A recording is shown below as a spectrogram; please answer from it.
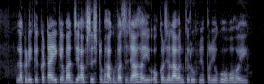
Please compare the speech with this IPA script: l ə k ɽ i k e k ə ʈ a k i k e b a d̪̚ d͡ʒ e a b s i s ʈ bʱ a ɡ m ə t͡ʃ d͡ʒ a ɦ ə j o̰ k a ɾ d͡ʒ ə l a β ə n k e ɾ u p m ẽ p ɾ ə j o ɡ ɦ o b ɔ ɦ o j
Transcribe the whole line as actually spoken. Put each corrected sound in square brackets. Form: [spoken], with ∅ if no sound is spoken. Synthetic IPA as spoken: l ə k ɽ i k e k ə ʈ a [∅] i k e b a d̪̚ d͡ʒ e [ə] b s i s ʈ bʱ a ɡ [b] ə t͡ʃ d͡ʒ a ɦ ə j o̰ k [ə] ɾ d͡ʒ ə l a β ə n k e ɾ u p m [e] p ɾ ə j o ɡ ɦ o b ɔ ɦ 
